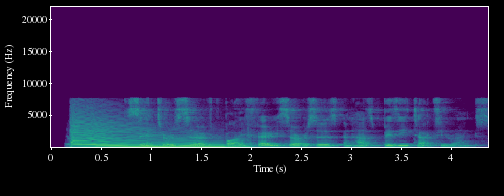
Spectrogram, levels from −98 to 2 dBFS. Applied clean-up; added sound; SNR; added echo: none; Electric guitar / Bass guitar; -5 dB; reverberation time 0.4 s.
